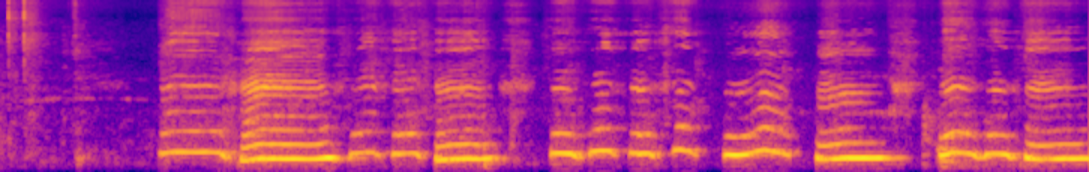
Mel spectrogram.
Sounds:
Sigh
